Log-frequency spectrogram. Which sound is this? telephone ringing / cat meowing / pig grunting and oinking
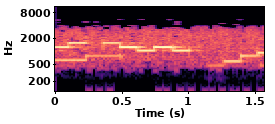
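telephone ringing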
